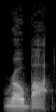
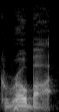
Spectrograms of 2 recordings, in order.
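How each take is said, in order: First: The final T becomes a glottal stop. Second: The final T becomes a glottal stop.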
